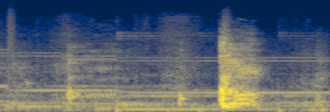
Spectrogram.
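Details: Sick child on antibiotics for staphylococcal/streptococcal infection, feet steamed, sat upright to ease a coughing attack: one loud cough with a couple of faint ones over steady background music; coughing fit.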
